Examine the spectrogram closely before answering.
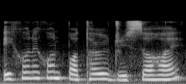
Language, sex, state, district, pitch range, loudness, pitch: Assamese, female, Assam, Kamrup Metropolitan, 220-285 Hz, -13 LUFS, 240 Hz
